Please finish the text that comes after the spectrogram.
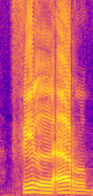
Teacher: tebal karena Kenapa dibaca tebal karena R sebelumnya adalah huruf fathah ro sukun sebelumnya fathah maka dibaca tebal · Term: ro tebal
